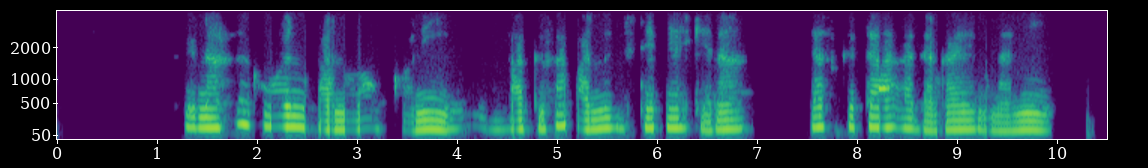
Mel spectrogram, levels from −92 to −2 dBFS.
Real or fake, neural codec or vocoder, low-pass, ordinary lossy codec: real; none; 3.6 kHz; Opus, 16 kbps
